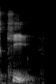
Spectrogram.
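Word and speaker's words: kiiy: want to know is k i i y pronounced as key k i i y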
